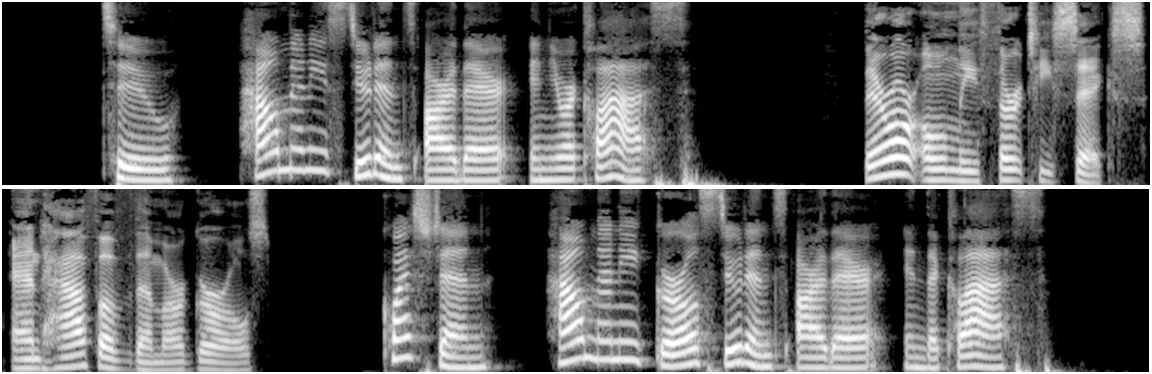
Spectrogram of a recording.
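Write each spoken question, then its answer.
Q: How many girl students are there in the class?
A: 18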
